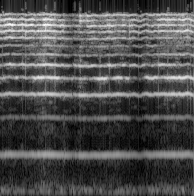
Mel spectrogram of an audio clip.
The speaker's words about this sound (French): tu reconnais le bruit, Evan. Effectivement, ils sont envahis par les moustiques.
